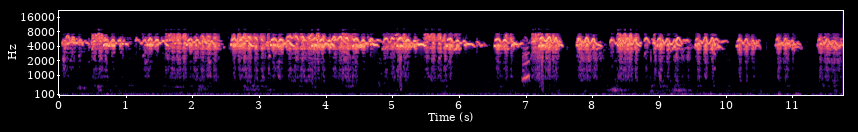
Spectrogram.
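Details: Nest-box myna chicks begging for food with a long, unbroken harsh chattering, then shorter rasping calls in quick succession.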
